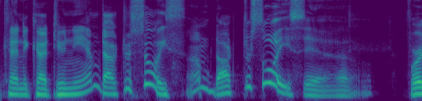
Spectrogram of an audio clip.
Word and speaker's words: Seuss: Big Dick Seuss. It's pronounced Seuss, by the way. I mean, everyone says Seuss, but apparently he pronounced the Seuss like a fucking, like an imbecile.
